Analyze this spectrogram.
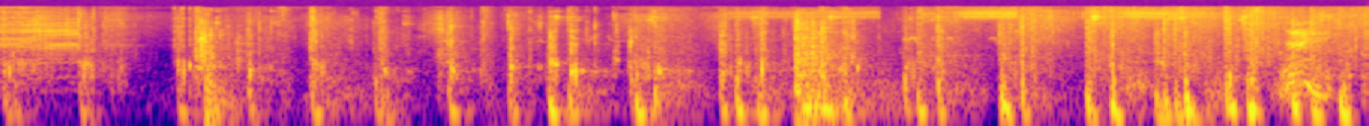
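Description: Horse hooves clop steadily.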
